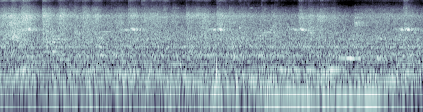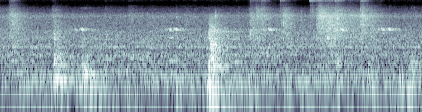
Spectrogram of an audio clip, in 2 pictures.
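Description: Close-up eating sounds, a few short mouth smacks and clicks as rice and okra are eaten by hand from a steel plate, over a steady background hum and hiss. The loudest click comes a little past six seconds in.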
